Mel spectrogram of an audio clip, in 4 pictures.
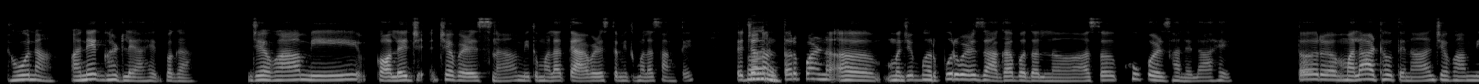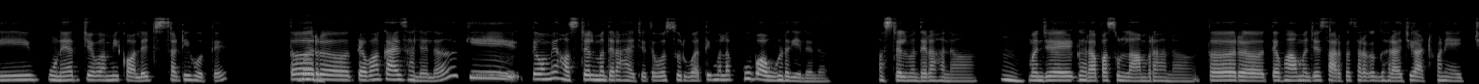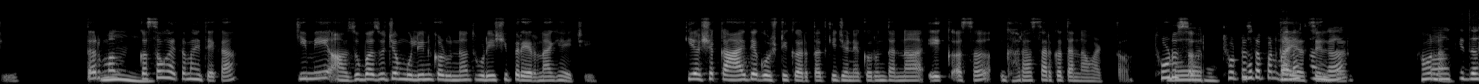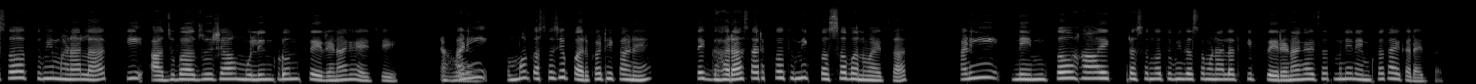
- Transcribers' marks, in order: none
- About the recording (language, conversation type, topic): Marathi, podcast, परकं ठिकाण घरासारखं कसं बनवलंस?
